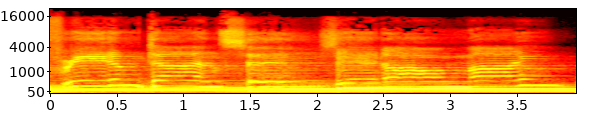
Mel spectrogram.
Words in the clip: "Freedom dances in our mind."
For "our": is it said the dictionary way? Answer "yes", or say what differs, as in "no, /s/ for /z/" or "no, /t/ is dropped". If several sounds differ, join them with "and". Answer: no, /l/ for /ɹ/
